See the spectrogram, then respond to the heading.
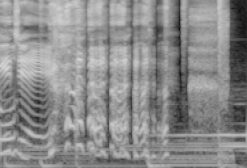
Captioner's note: laughing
